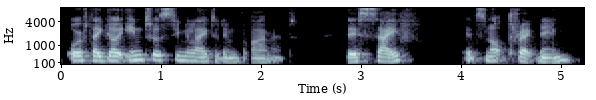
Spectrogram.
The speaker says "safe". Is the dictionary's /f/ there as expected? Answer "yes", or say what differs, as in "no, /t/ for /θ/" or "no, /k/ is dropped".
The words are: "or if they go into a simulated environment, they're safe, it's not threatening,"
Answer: yes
